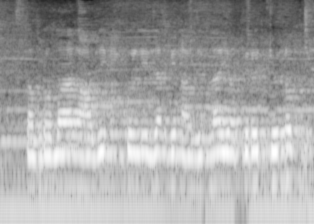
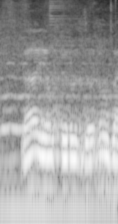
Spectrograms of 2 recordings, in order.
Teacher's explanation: pakai za itu ujung lidah, ujung lidah letakkan di ujung gigi atas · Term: za makhrajnya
